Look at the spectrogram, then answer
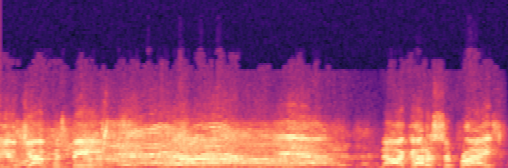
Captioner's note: crowd groaning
